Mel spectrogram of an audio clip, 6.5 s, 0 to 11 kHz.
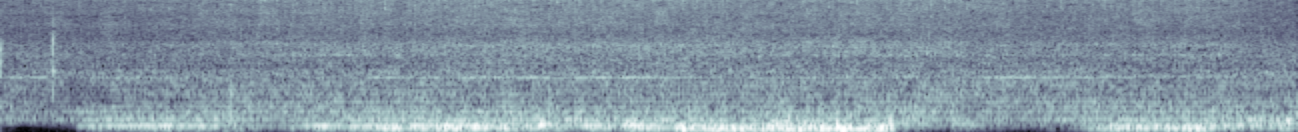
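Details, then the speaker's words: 1993 Range Rover Classic 4.2L gas V8, first start after an oil change with 10W-40 high-mileage oil: a low, even burble that settles and drops slightly in speed. No ticking or lifter noise; a healthy idle. "Yeah. Sounds good. I don't hear any ticking. I don't hear any lifter problems. Idle's coming down nicely."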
